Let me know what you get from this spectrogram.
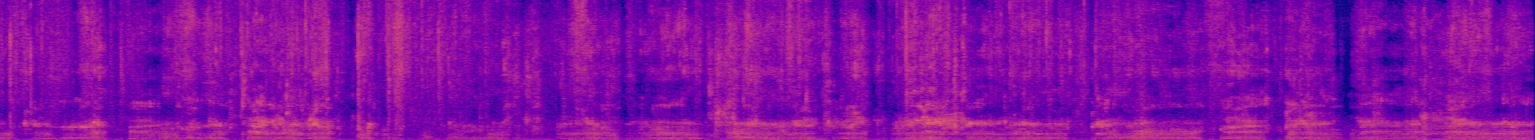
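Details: Several Boston Terrier puppies, red and brown, growl continuously while playing tug of war over a chew ring indoors, a steady rumbling texture with clicks and shuffling.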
